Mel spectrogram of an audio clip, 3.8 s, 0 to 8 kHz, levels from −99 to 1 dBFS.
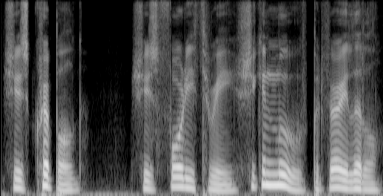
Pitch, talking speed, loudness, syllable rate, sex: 120 Hz, 205 wpm, -19 LUFS, 5.2 syllables/s, male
